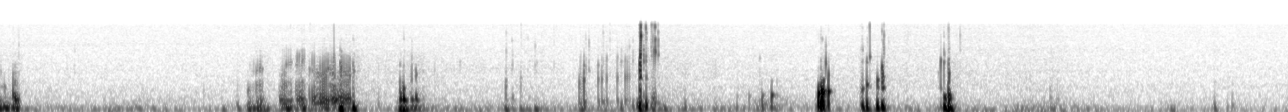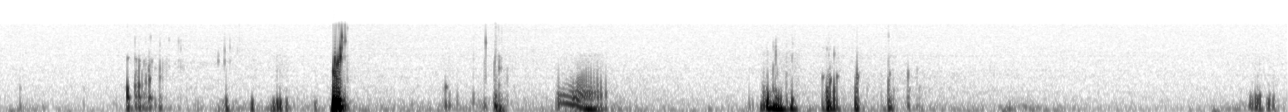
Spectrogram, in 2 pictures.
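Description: Scattered low gurgles and sharp pops from the belly, ordinary stomach growling.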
